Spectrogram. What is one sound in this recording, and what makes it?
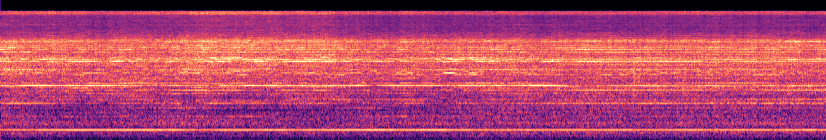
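A carpet cleaner's motor whines loudly and steadily.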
